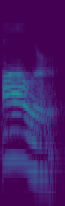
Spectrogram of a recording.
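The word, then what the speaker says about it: hour: क्यों आया एन, क्योंकि यहाँ पे हम पढ़ क्या रहे हैं इसको, आवर, आ, ठीक है, इसलिए आवर।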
